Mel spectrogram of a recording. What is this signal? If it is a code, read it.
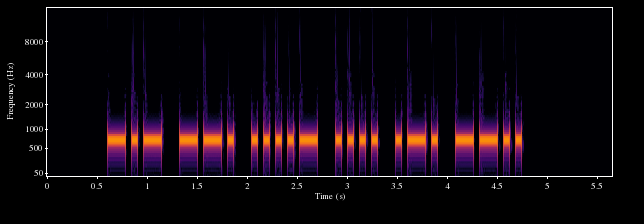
Morse code, heard as a keyed tone, about 20 wpm, 700 Hz. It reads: KG4HRZ
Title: Speed Racing - USA Call Signs 17wpm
